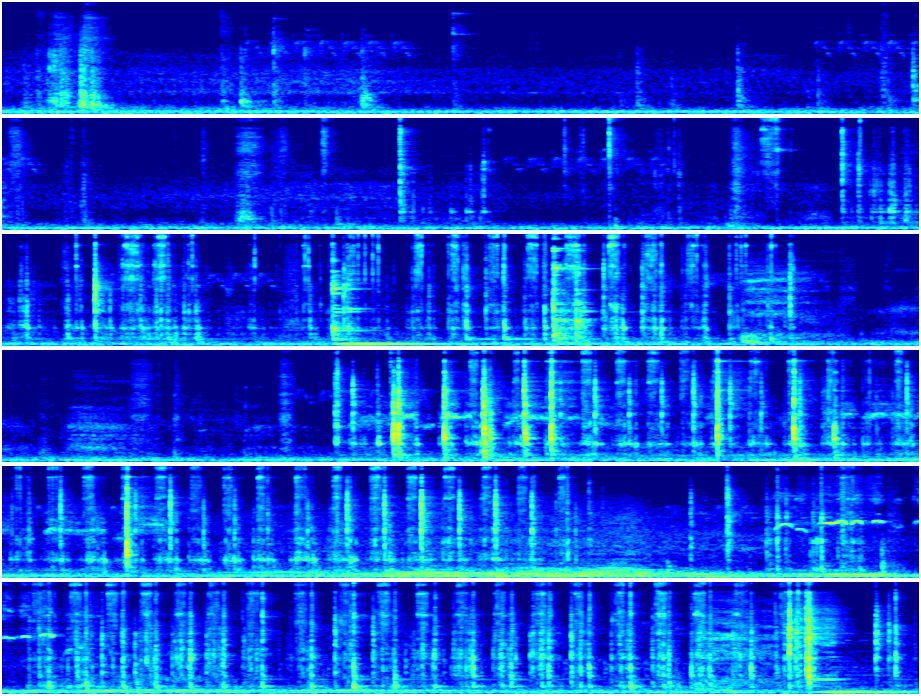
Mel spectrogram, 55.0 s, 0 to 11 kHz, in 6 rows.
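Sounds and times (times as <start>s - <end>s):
hand ratchet clicking: 16.8s - 26.3s, 30.9s - 42.6s, 44.4s - 55.0s.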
